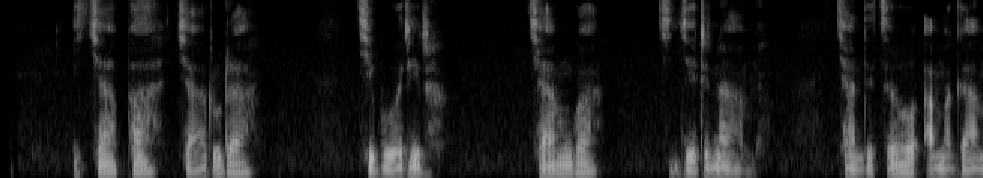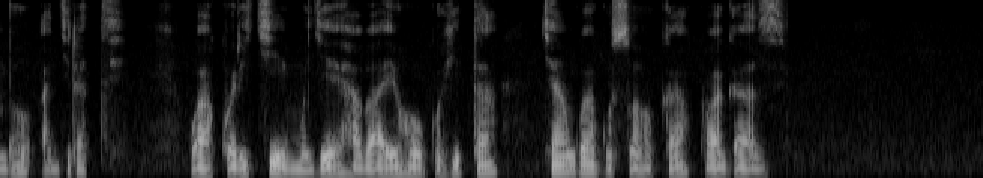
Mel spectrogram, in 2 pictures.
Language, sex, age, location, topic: Kinyarwanda, male, 25-35, Kigali, government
